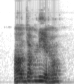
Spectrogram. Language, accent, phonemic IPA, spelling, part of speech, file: French, Canada, /ɑ̃.dɔʁ.mi.ʁa/, endormira, verb, LL-Q150 (fra)-endormira.wav
- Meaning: third-person singular future of endormir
